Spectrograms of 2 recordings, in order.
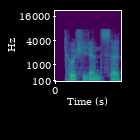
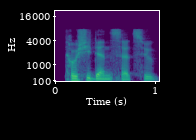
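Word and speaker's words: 都市伝説: Toshi denset to toshi densetsu. Great. I mispronounced it even as I'm trying to talk about it.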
